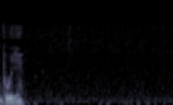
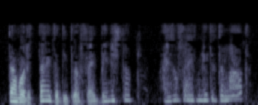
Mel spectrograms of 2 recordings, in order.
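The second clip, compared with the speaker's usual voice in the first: put-on young detective, higher and impatient; younger voice; 12 semitones higher than usual. A narrator's reading. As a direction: raise the voice, faster at the end. (jonge rechercheur, ongeduldig en hoger)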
